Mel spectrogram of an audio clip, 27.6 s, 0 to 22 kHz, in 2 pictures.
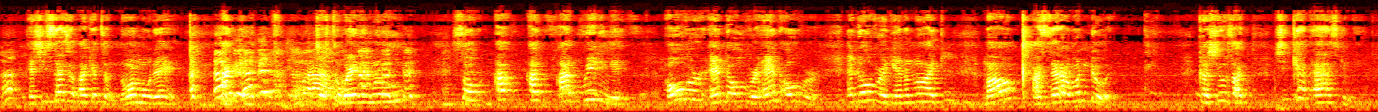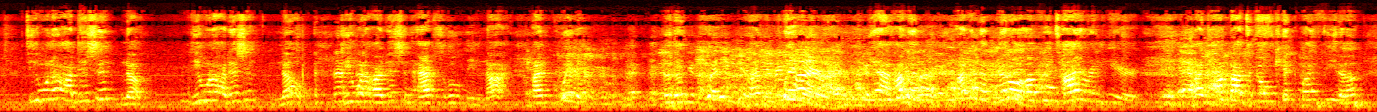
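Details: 22-year-old man born prematurely at about one pound, vocal cords still developing as he grew and still not closing all the way; breathy dysphonia.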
